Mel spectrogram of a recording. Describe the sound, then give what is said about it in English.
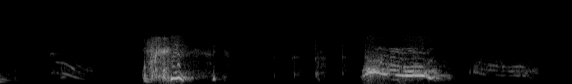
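A dog barks twice in loud, harsh, drawn-out bursts, with a brief whimpering yelp before and a softer whine trailing after, plus a few faint clicks in between. “Calm your damn dog down now.”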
